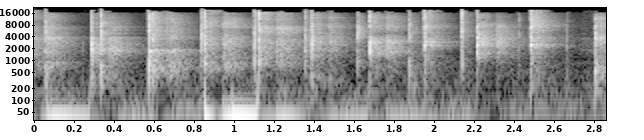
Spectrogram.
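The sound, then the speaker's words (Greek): A short burst of applause from a few hands, irregular sharp claps at moderate loudness, about a dozen over three seconds, with no voices. “Ένα χειροκρότημα για την τρίτη σεζόν.”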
